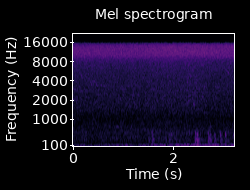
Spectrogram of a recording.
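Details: Low rumbling background noise, like wind or a distant engine, with a few soft thumps; no animal voice stands out.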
